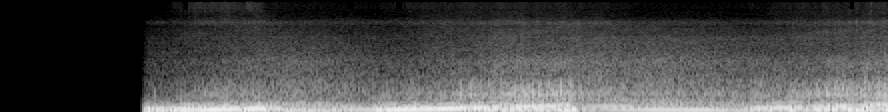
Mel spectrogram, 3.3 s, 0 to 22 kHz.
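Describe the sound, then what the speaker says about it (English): A 1989 Nissan R32 GTR exhaust bursts in from silence and revs loud and close, rising and falling through several blips in a raspy, continuous roar. "let's see what those pipes can do."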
